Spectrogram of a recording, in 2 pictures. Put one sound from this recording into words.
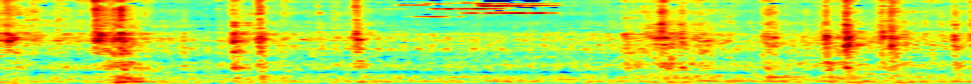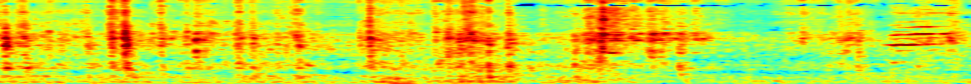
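A garbage truck's mechanical arm lifts and dumps a bin with clanks and bangs.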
